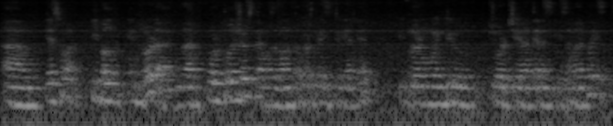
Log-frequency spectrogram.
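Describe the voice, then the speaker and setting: A man's voice: mid-range voice, little pitch movement, a little fast, few pauses. A man with an Indian accent telling personal stories to an audience in a conversational, candid way, with many fillers. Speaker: speaker at a design event. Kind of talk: storytelling talk to an audience. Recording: echoey room, distant mic, ambient noise.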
